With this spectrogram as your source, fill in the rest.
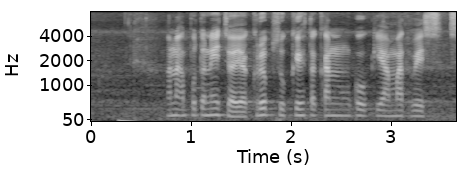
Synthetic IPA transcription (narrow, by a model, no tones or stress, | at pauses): ʔanaʔput̪ʊned̥ʒ̥a̤jaɡ̥ɾʊp̚suɡ̥ɪ̤ht̪əkankokijamat̪̚wɪs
